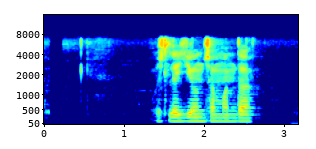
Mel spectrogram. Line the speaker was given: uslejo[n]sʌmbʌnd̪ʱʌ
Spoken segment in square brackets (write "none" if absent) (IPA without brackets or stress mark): n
